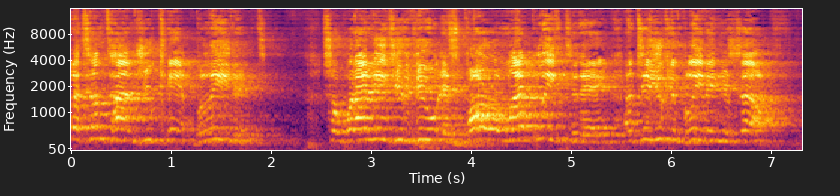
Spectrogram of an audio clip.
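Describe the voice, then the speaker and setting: With an American accent, a man projects a raised, animated voice amid audible room echo and noticeable background noise. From Baltimore, Maryland. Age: 60s. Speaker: motivational speaker. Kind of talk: motivational talk to a live audience. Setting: stage with large audience. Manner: loud.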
